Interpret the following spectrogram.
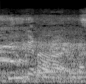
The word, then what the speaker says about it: Huguenot: The next stop is Huguenot. So it is pronounced like that.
